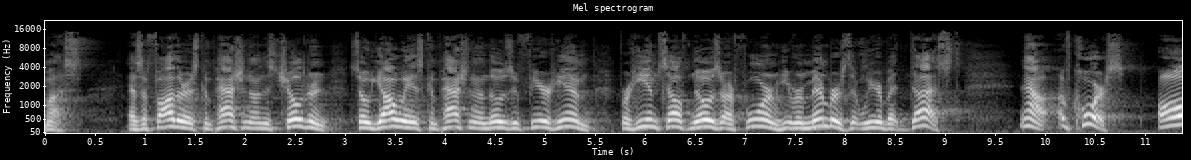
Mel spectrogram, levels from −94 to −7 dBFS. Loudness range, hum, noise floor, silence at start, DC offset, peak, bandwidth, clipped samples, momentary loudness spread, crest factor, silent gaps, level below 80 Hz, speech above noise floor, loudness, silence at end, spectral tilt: 3 LU; none; -57 dBFS; 0 s; under 0.1%; -4 dBFS; 14 kHz; under 0.1%; 11 LU; 18 dB; none; -66 dBFS; 36 dB; -22 LUFS; 0 s; -6.5 dB/octave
